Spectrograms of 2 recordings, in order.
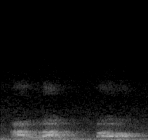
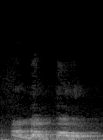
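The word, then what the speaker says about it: ألم تر: Alam tara. Alam tara, mim ketemu ta. Ini bacanya jelas. Alam tara, nggak boleh alam tara. Itu salah. Ingat tuh.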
